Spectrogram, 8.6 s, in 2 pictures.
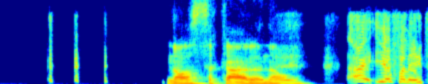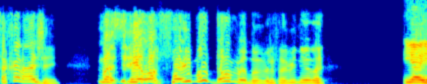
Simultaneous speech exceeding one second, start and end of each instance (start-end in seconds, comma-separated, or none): none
